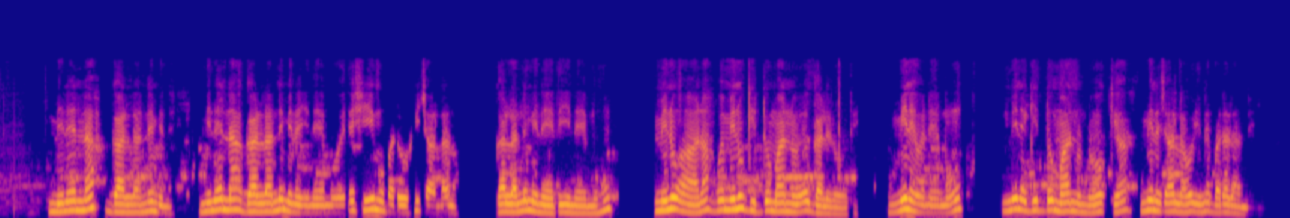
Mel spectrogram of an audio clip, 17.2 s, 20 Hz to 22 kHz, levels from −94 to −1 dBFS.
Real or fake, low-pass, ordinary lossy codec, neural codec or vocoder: real; 7.2 kHz; MP3, 48 kbps; none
